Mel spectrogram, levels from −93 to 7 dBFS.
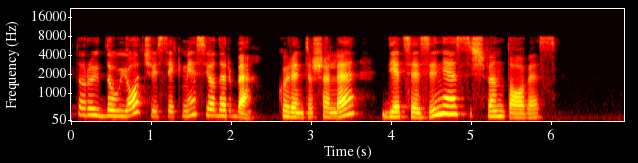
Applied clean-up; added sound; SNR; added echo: none; none; none; none.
